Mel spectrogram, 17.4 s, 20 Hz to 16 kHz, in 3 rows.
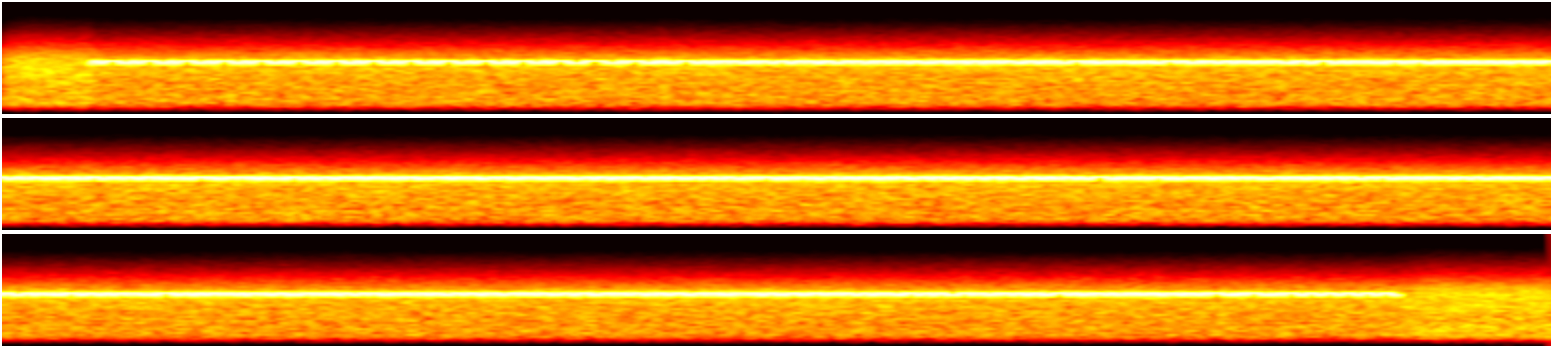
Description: NAVTEX (SITOR-B), 100 baud, 170 Hz shift, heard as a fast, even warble, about 2100 Hz centre, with radio static. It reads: ZCZC UA07 CONTAINER ADRIFT IN PSN 07-26N 117-39W. CANCEL THIS MSG 07 2100 UTC. NNNN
